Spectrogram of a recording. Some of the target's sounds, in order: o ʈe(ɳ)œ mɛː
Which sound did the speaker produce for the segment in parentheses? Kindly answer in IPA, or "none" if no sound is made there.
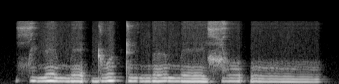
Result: ŋ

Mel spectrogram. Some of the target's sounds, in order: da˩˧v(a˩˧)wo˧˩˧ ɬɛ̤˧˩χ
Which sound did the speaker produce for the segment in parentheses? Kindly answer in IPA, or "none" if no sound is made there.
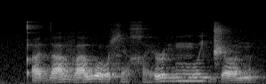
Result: a˩˧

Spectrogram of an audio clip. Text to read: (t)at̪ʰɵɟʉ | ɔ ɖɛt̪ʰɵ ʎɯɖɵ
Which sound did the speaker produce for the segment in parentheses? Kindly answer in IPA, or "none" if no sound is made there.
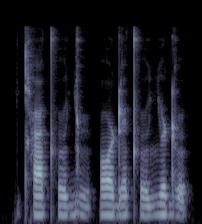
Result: cʰ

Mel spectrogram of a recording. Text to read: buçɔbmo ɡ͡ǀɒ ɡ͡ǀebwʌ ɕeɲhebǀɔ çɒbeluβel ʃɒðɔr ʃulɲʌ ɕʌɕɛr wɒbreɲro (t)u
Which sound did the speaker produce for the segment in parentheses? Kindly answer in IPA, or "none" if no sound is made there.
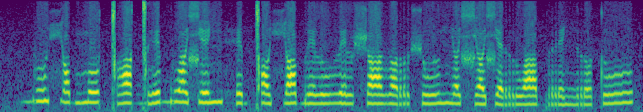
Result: t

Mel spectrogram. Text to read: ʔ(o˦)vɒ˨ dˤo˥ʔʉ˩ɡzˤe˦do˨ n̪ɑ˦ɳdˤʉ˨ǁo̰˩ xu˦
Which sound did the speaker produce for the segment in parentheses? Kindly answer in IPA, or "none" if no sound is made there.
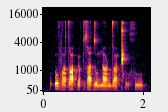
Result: o˥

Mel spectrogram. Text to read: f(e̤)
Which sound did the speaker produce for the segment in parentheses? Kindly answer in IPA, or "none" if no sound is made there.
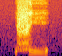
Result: i̤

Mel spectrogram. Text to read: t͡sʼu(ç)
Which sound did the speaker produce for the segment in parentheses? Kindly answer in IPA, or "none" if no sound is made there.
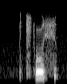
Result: ç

